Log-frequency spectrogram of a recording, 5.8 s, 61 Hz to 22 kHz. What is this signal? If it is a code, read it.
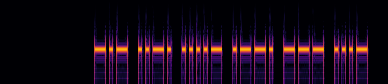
Morse code, heard as a keyed tone, about 22 wpm, 700 Hz. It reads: KF4POV
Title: USA Call Signs Repeated 3x 22wpm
